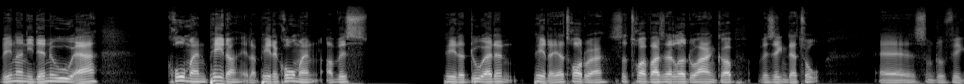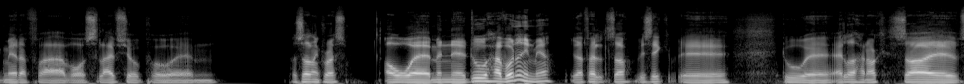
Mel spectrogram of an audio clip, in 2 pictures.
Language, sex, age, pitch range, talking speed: Danish, male, 30-49, 100-125 Hz, 220 wpm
